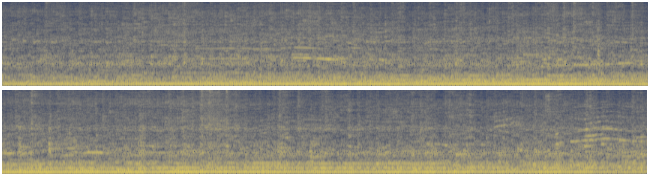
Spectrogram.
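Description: Small engine of a miniature ride-on train running at a steady, even pitch as the locomotive pulls open passenger carriages round a circular track.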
